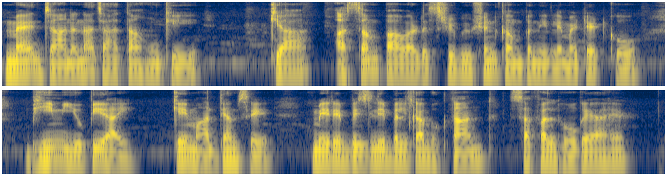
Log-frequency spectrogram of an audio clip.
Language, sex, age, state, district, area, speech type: Hindi, male, 18-30, Madhya Pradesh, Seoni, urban, read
